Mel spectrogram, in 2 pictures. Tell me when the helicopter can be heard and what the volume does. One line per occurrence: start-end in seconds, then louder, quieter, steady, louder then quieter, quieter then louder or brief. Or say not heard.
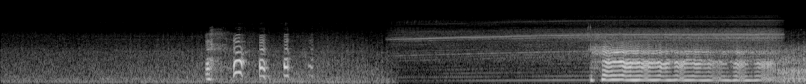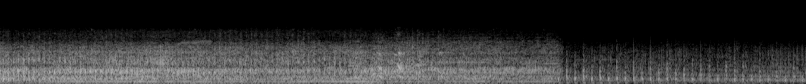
0.0-16.0 louder then quieter.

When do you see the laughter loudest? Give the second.
6 s.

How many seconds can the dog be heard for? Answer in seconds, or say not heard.
not heard.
